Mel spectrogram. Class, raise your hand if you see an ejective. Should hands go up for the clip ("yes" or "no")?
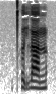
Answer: no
